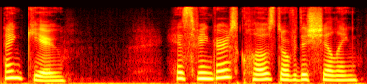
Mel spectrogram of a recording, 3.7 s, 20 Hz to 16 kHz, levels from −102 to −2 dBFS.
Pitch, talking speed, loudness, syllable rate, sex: 225 Hz, 130 wpm, -16 LUFS, 4.5 syllables/s, female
